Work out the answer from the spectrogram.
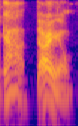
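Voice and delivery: mock-astonished drawl; retold amazement. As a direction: stretch it out in stunned disbelief. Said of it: "I was like".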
